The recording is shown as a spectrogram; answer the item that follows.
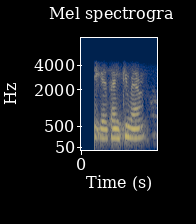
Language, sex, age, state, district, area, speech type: Urdu, female, 18-30, Uttar Pradesh, Mau, urban, conversation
